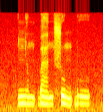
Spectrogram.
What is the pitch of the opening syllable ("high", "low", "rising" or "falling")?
low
